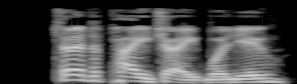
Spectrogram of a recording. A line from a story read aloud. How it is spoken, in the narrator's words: said Vimes grimly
